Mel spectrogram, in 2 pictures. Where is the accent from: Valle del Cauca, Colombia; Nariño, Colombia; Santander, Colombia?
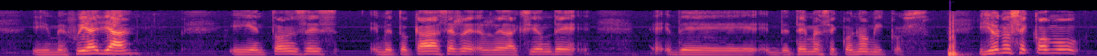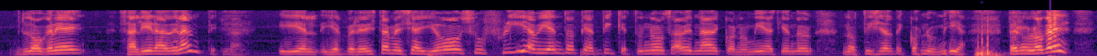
Nariño, Colombia; Tumaco; born there; also born or lived in Pasto; Desde cuando yo nací en Tumaco como periodista, autodidacto.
